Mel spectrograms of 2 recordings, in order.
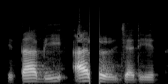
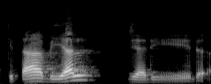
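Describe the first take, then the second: First: The two words are said separately, without a ya link. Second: The words are joined with a 'ya' sound between them.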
